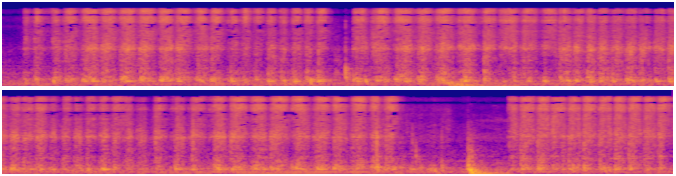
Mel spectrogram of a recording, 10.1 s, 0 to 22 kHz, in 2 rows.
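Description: Quick back-and-forth strokes of a wooden-handled bristle brush across the leather upper of a Red Wing Iron Ranger 8111 boot, several strokes a second. The brushing pauses briefly near the end and starts again after a single thump.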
